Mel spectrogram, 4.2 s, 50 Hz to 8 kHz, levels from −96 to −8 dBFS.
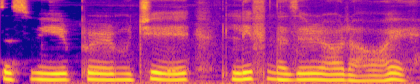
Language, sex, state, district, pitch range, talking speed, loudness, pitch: Hindi, female, Arunachal Pradesh, Papum Pare, 205-220 Hz, 115 wpm, -14 LUFS, 210 Hz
